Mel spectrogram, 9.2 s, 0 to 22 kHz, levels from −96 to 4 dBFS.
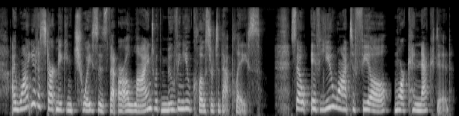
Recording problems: none

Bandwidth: 16 kHz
